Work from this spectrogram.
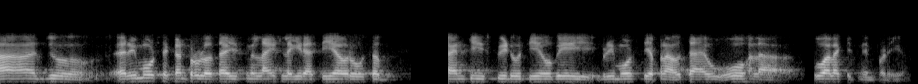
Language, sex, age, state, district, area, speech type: Hindi, male, 18-30, Uttar Pradesh, Azamgarh, rural, conversation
